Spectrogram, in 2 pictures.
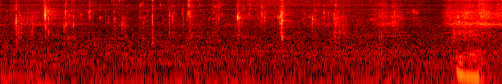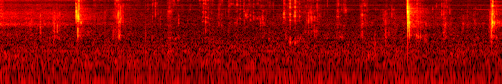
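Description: Close-up eating sounds: quiet chewing and biting with scattered sharp clicks and crunches, and a short breathy vocal noise a little over four seconds in.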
